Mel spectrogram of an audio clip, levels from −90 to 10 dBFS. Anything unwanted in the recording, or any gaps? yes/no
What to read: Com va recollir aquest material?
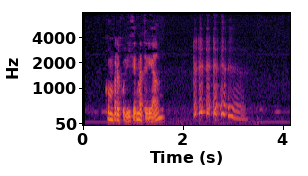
yes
